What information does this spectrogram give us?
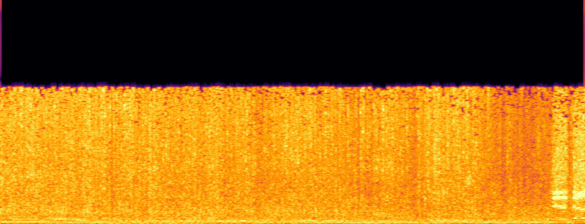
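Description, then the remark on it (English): Loud, continuous engine roar with rumbling low tones and shifting pitch as powerful Trans Am race cars pass one after another, coming out of the pits and going into pit row, their sound swelling and fading in a dense wash. “I got them coming out of the pits, going into the pit row. Wow. It's like swimming with Trans Am cars, man.”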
